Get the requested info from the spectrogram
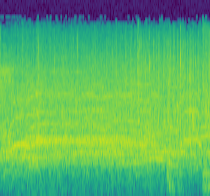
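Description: Sitcom studio audience cheering and whooping, many voices together.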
